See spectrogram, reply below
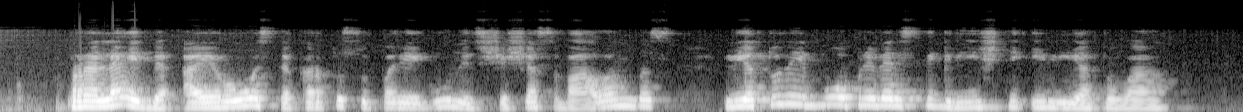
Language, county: Lithuanian, Tauragė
